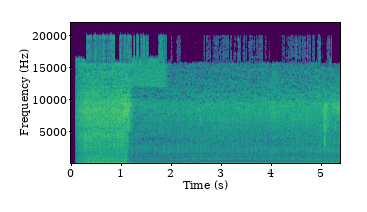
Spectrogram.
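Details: 2008 Dodge Charger AWD with a vacuum leak persisting after a tube seal was fitted: loud start burst, then steady idle with a light, even tick about three or four times a second; cause unknown.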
